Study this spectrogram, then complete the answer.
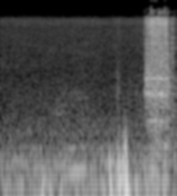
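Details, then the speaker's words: Toro TimeCutter mower that broke down in a rainy, muddy area, won't move, only one wheel working: quiet clicks and creaks, then a short sharp electric whir with nobody touching controls; electric brake release mechanism cycling by itself. "listen to the our brake release mechanism it's just going off for no reason"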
